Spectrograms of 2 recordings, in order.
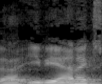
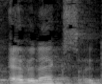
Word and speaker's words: EVANNEX: thank my friends at EB Annex or evinex depending on how you want to pronounce it they sent me this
